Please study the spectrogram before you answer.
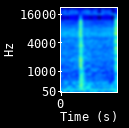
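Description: Two sharp taps land on a Cadillac's electric radiator cooling fan motor over a steady whirring hum from the running fan. Tapping makes the fan speed up and stop its bearing noise, showing the fan's bearings are bad, which explains the car overheating with the AC on.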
